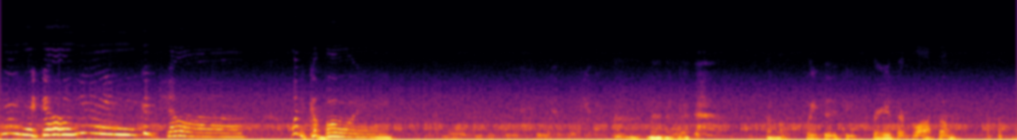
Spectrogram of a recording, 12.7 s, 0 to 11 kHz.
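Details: Bond, a 28-day-old Standard Poodle puppy on his fourth day of training as a future service dog, gives drawn-out, falling whines early on, then shorter, lower whimpers repeated through the rest, with a steady indoor hum underneath.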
